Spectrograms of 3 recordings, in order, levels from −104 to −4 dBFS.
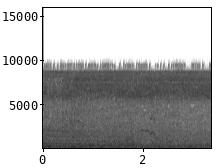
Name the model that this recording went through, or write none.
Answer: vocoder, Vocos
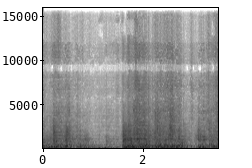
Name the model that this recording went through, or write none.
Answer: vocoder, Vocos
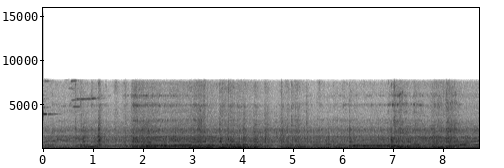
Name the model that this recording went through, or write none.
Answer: none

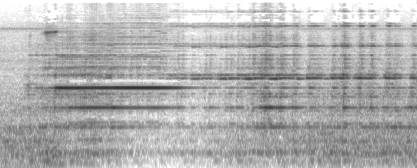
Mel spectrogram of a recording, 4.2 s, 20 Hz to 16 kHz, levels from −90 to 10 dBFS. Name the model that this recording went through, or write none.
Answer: none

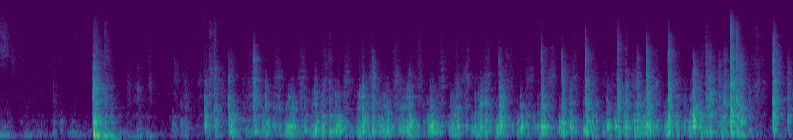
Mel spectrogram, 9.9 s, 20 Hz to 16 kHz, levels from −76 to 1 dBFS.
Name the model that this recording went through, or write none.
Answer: none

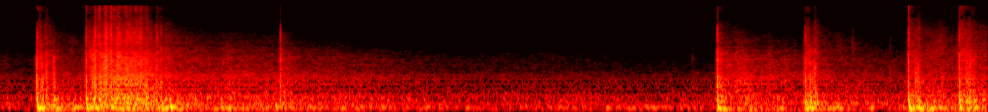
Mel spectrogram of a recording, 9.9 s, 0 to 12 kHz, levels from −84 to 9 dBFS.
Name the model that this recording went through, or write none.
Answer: vocoder, Vocos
